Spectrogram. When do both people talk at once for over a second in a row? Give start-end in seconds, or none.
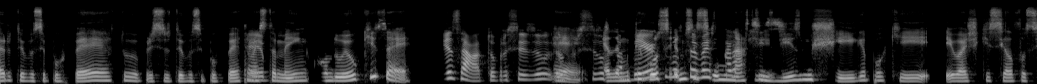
5.5-7.8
